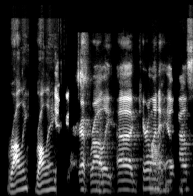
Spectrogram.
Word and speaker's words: Raleigh: Did I pronounce that right? Raleigh?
